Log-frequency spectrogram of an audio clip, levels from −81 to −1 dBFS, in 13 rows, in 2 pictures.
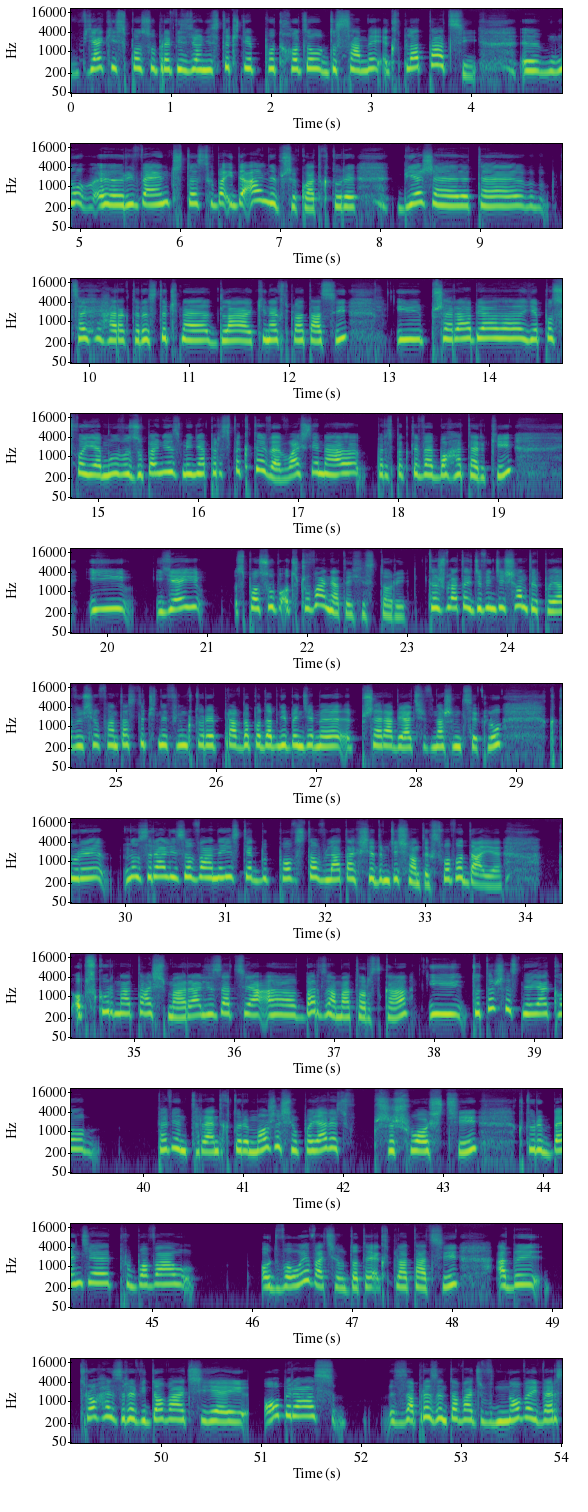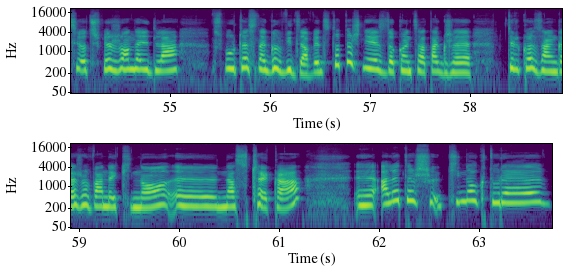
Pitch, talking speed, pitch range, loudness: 265 Hz, 115 wpm, 240-290 Hz, -19 LUFS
